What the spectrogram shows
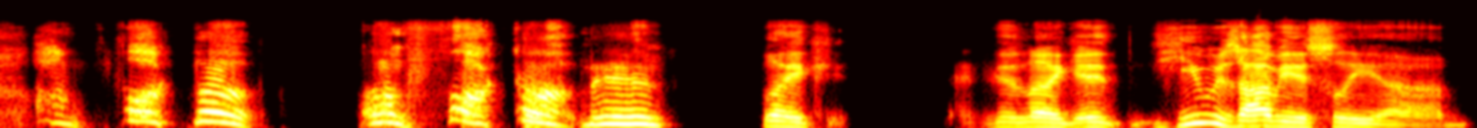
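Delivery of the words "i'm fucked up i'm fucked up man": wild, high screamed rant. Telling of a man coming towards them, the speaker quotes him: imitating a man screaming. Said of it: "he's like screaming".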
